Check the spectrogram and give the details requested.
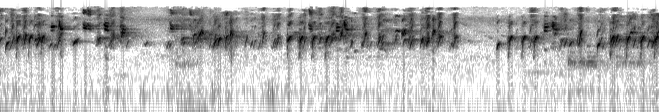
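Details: European goldfinches calling as a group, used for motivating birds: busy high twittering and tinkling chirps from several birds in short clustered bursts separated by brief gaps.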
